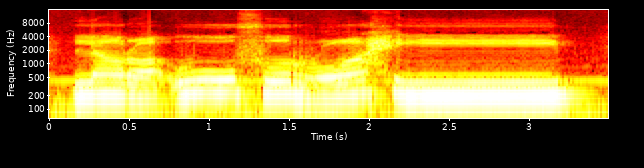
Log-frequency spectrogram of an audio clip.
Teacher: لام کو باریک پڑھنا ہے، را کو پر پڑھنے کے چکر میں لام کو نہیں پر پڑھنا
